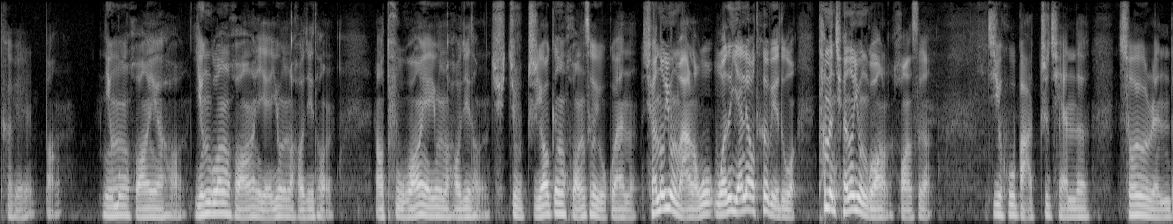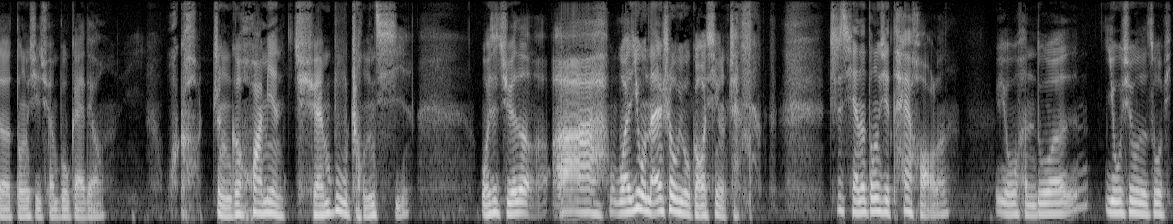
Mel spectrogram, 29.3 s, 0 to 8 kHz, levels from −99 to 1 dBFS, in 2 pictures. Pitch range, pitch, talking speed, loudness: 110-145 Hz, 125 Hz, 235 characters per minute, -20 LUFS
